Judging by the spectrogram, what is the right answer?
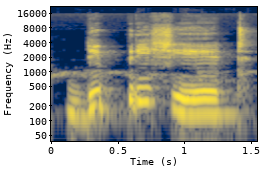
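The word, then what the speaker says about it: depreciate: CIA, CA। TE, इसे पढ़ेंगे टा, क्योंकि आखिरी में हमें ई का उच्चारण नहीं करना। तो मीनिंग क्या बनी? डिप्रिशिएट, डिप्रिशिएट।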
